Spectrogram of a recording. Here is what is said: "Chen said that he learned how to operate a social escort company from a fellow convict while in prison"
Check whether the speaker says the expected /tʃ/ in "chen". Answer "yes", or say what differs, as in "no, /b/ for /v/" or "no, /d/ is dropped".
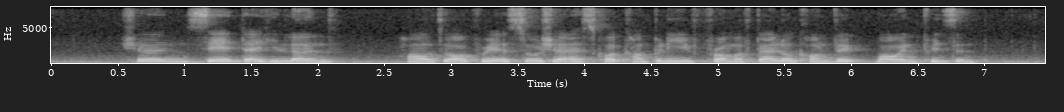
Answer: no, /ʃ/ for /tʃ/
